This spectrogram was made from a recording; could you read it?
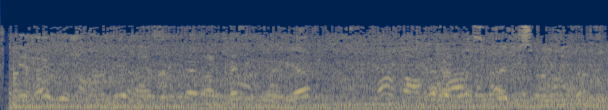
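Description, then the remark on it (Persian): A large cargo truck's heavy engine drones steadily and loudly throughout on a rough road, with rattling road noise, while several voices chatter over the rumble. The truck carries residents and their loads from the Baljuvan district centre to the remote villages of Shahidan and Baqi Zaghan in Tajikistan. “حالا همراه با گروه ساکنان این روستاها در ماشین کلان باربر حرکت داریم و این مردان بار میکشنند به خانه های خود تا زندگی خودشان را تأمین کنند.”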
